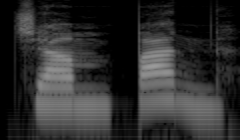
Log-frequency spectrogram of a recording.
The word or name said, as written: champan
